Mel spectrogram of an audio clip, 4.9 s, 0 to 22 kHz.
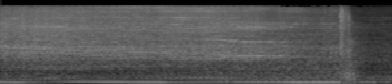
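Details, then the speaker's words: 1999 Ford Mustang GT with Vortech supercharger and Tial Q 50 mm blow-off valve: deep, steady V8 held at raised revs, then a sharp hiss as throttle snaps shut, blow-off valve venting; idle fluctuates from blower/charge pipe issue but runs great. "so it does have a tile Q 50 mm blow valve it sounds sick it really does especially driving you can really hear it"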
